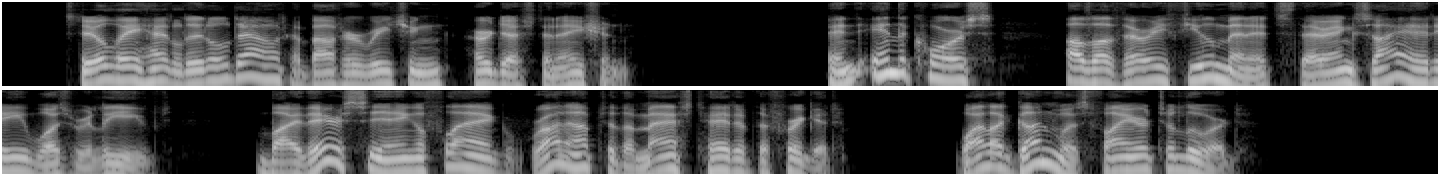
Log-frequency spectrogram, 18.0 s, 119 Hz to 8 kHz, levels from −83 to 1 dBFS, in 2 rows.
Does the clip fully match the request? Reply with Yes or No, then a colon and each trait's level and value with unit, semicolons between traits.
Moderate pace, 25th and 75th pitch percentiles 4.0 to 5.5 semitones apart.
Yes: average, 145 wpm; average, 5.2 semitones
